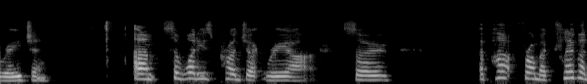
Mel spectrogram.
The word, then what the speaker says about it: Rearc: tricky to pronounce but react if you think about it as ray architecture re-architecting the digital advertising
